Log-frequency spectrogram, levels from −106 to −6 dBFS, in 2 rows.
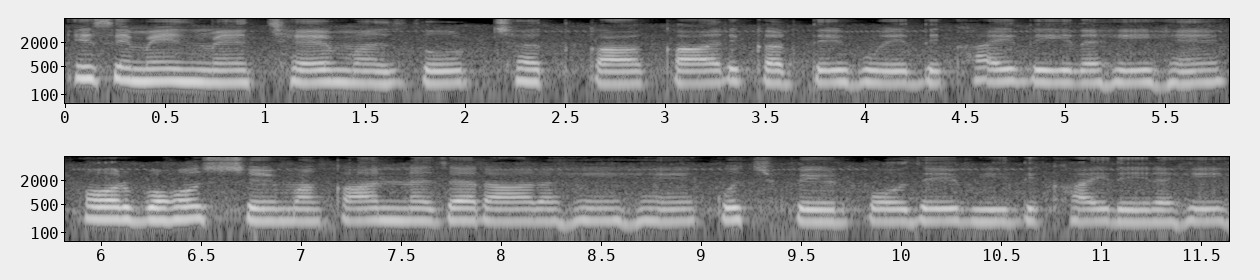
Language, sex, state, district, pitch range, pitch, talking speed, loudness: Hindi, female, Chhattisgarh, Bastar, 195-210 Hz, 200 Hz, 155 wpm, -32 LUFS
